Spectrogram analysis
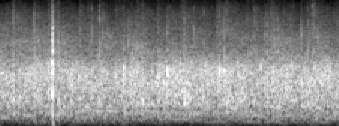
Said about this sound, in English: Why don't we just give a round of applause to everyone that made it happen.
